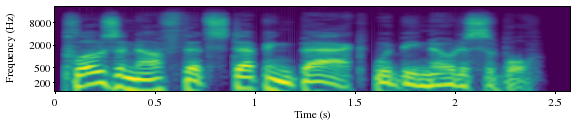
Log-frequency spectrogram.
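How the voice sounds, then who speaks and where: A man narrates a romance story in a lowish, husky voice. His phrasing is measured and dramatic, with short phrases and a very lively, moving pitch. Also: no echo, clean studio sound. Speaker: audiobook narrator.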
